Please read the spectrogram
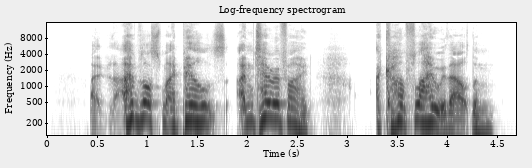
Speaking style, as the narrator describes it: sobbed again, still clutching his chest

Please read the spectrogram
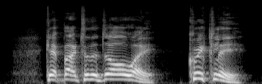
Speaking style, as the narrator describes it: he yelled

